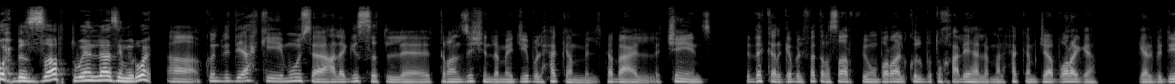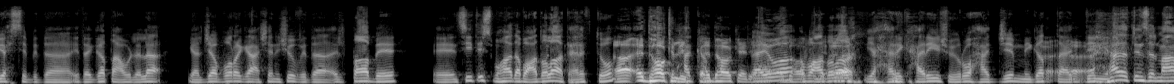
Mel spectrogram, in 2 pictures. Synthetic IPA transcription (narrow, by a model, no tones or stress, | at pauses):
uːħbɨzˤːɑbt̪ˤweːnlaːzɪmjɾuːħʔaːkʊnt̪̚bɪd̪ːiʔaħkimuːsaʕalaɡɨsˤːɑt̪ːɾanzɪʃanlamːajd͡ʒiːbʊlħakamɪt̪ɑbaʕɪlt͡ʃːeːnz | t̪ðakːɑɾˤɡabɪlfat̪ɾˤɑsˤɑːɾˤfimʊbɑːɾˤɑːʔɪlkʊlːbʊt̪ˤuːxʕa̰leːhalamːalħakamd͡ʒaːbwɑɾˤɑɡa | ɡaːlbɪd̪ːujɪħsabʔɪðaʔɪ̰ðaɡɑt̪ˤɑʕwalːalaʔ | ɡaːld͡ʒaːbwɑɾˤɑɡaʕaʃaːnjʃuːfʔɪðalt̪ˤːɑːbɪ | nsiːt̪ʔɪsmʊhaːd̪aʔabuʕɑd̪ˤɑlɑːt̪ʕaɾˤɑft̪ʊaʔɪd̪hoːkliakad̪hoːkʔajwaʔabuʕɑd̪ˤɑlɑːt̪jɪħɾɪɡħaɾiːʃwjɾuːħat̪̚d͡ʒɪmːjɡɑt̪ˤːɨʕɪd̪ːʊnjaɦaːd̪at̪ɪnzɪlmaʕ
